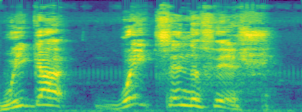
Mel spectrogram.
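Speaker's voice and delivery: high-pitched, slow, mock official-sounding shout.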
